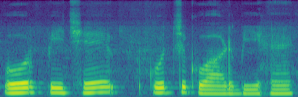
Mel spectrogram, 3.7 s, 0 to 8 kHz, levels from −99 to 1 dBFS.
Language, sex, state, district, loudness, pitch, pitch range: Hindi, male, Uttar Pradesh, Saharanpur, -15 LUFS, 145 Hz, 125-155 Hz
